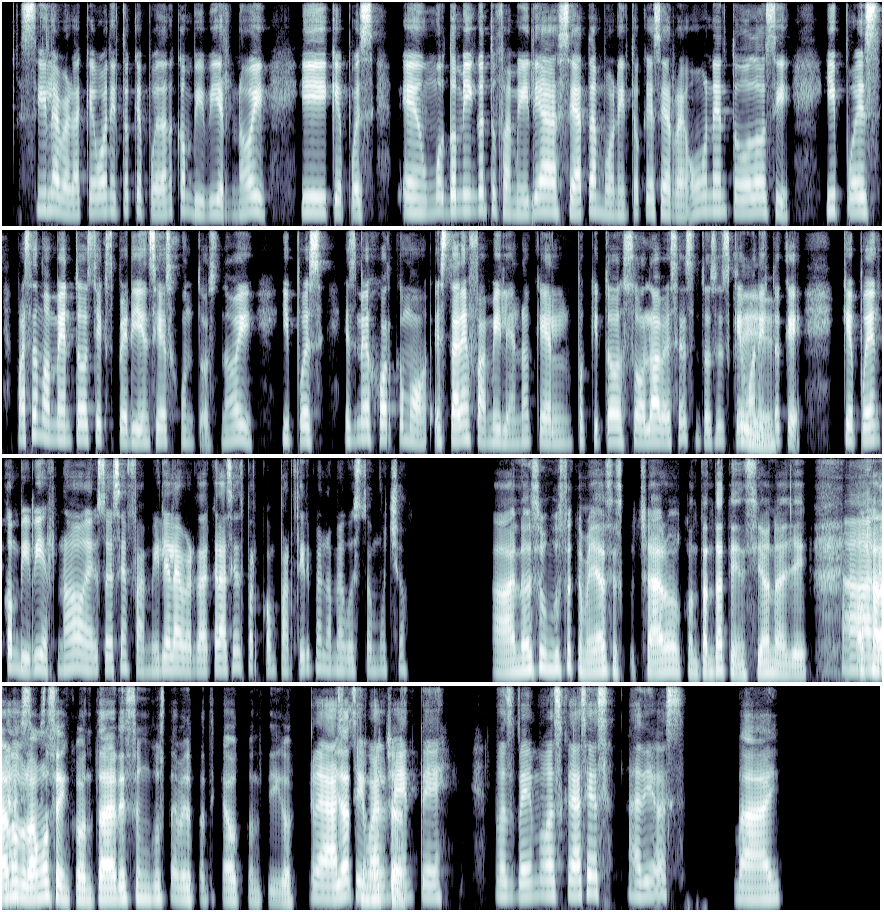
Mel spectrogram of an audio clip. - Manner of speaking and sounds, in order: "escuchado" said as "escucharo"
- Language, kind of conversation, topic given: Spanish, podcast, ¿Cómo se vive un domingo típico en tu familia?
